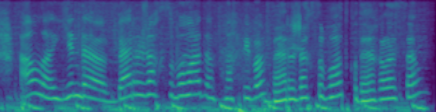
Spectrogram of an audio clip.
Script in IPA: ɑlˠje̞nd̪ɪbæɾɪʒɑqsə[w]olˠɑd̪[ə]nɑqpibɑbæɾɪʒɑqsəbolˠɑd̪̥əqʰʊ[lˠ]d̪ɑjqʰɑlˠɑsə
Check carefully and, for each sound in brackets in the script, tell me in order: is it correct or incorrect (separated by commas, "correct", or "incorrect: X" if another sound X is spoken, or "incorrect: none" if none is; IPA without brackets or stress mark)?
incorrect: b, correct, incorrect: none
